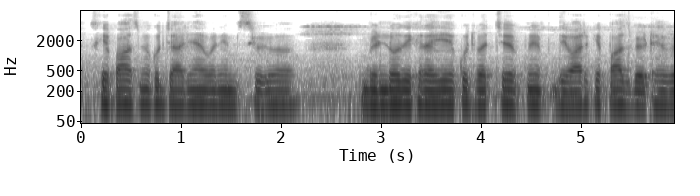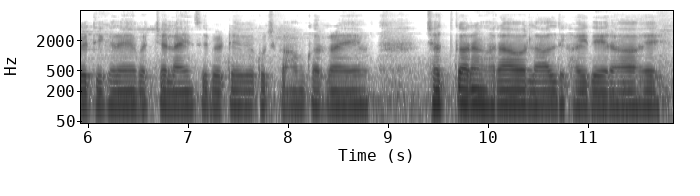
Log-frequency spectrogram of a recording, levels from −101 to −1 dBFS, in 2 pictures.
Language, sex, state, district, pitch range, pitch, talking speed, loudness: Hindi, male, Bihar, Samastipur, 100-105 Hz, 105 Hz, 205 wpm, -30 LUFS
